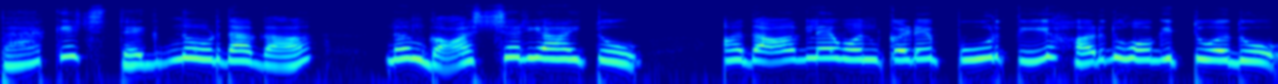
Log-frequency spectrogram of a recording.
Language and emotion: Kannada, surprised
